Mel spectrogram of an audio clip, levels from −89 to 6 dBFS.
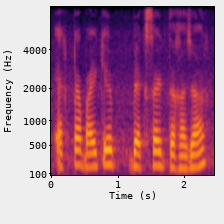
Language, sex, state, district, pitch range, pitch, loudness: Bengali, female, Assam, Hailakandi, 180-210 Hz, 190 Hz, -16 LUFS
